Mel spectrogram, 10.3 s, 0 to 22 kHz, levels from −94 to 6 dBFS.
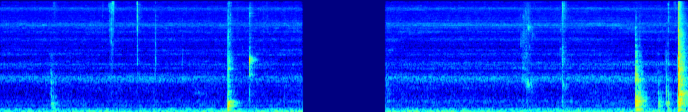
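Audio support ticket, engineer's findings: Rebuffering stall, 4.53 s to 5.78 s. Sound drops to silence, then resumes exactly where it stopped. No content missing. About 1.25 s of dead time added to playback. Probable component: player buffer. Mechanism: download fell behind playback, buffer emptied, player halted until more data arrived.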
